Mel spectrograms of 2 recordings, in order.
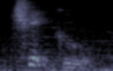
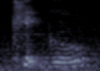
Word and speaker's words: Cikgu: In Malay, the letter C is pronounced as ch, not k or s. In this instance, Cikgu is pronounced as Cikgu, not Kitgu or Sitgu.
